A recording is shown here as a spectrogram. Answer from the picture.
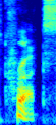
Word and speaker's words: Crookes: was to call YouTube one of those YouTube pronunciation channels told me it's crooks okay so I'm going with crooks and that's what we're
